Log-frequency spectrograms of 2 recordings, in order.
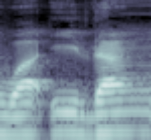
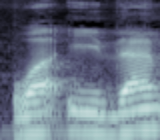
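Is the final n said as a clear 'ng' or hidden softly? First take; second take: clear ng; hidden. First: The final n is said as a clear 'ang'. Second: The final n is hidden softly, not a clear 'ang'. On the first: The speaker calls it wrong. "bukan wa idzan, salah, enggak ada ang dalam Al-Qur'an" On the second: The speaker calls it right. "jadi nunnya dibaca disamarkan ya, enggak dengung ya"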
